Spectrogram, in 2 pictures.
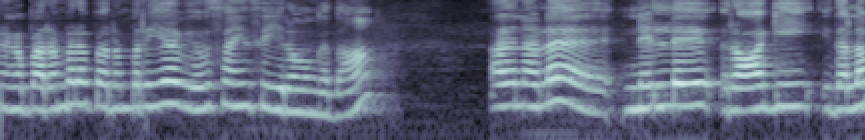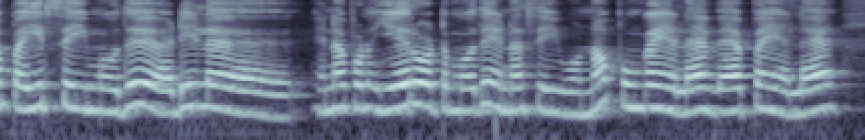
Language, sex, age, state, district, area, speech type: Tamil, female, 30-45, Tamil Nadu, Dharmapuri, rural, spontaneous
